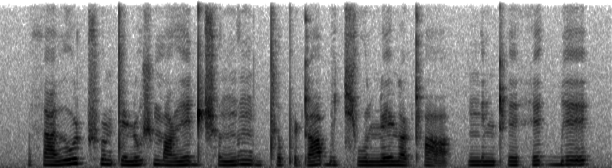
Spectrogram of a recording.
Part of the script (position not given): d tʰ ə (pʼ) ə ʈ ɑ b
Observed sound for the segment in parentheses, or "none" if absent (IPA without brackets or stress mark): pʼ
